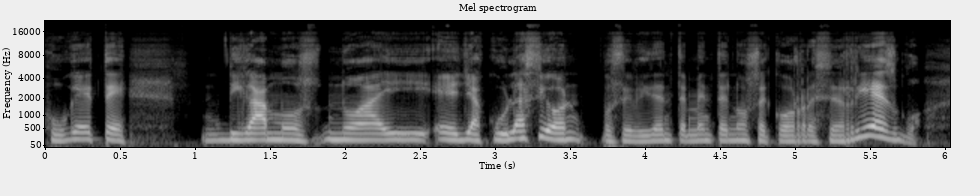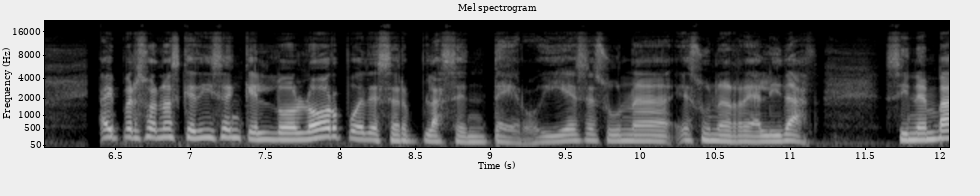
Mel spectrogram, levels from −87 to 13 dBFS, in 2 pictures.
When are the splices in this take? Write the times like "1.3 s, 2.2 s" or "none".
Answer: 6.3 s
